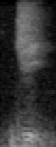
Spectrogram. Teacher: ഡി അടുത്തത് ഇ ശരിയാണ് എഫ് ശരിയാണ് ജി മലയാളത്തിലെ ജിയുമായിട്ട് ചെറിയ വ്യത്യാസമുണ്ട് നാവിന്റെ സ്ഥാനം കുറച്ചുകൂടെ മുന്നോട്ടാണ് ഇംഗ്ലീഷിലെ ജി പറയുമ്പോൾ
